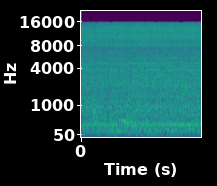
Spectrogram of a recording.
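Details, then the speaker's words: 2007 Chrysler Town & Country with code P0480, idling with AC on: a steady, even rushing whoosh with a faint hum as both cooling fans spin normally. "Oh yeah, fans are spinning. That's it. That's an easy fix."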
